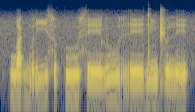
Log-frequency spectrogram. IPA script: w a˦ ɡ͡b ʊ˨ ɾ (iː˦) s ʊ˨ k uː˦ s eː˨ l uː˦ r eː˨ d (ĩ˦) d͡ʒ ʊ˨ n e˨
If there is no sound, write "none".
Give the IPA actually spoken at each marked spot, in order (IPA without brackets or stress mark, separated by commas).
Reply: iː˦, ĩ˦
